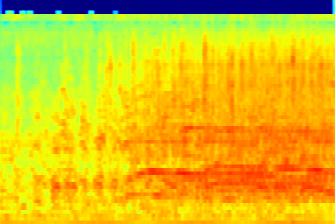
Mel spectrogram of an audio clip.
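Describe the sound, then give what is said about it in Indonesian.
Audience applause at an Islamic communal prayer gathering: steady, dense clapping from a crowd that holds evenly and swells slightly toward the end. “Ora usah tepuk tangan ora penting.”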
